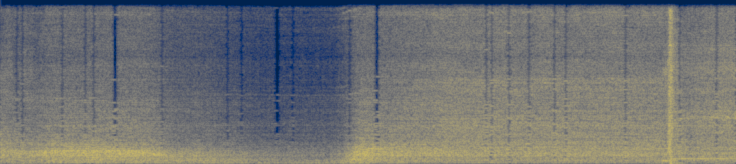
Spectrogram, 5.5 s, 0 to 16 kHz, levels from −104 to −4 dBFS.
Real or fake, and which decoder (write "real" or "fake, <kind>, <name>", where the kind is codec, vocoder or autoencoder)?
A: real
